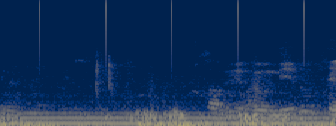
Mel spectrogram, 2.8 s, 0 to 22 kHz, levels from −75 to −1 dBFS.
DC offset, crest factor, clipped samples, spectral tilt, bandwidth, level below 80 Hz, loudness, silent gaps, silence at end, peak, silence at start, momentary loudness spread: under 0.1%; 26 dB; under 0.1%; -6.5 dB/octave; over 20 kHz; -36 dBFS; -36 LUFS; none; 0 s; -8 dBFS; 0 s; 4 LU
